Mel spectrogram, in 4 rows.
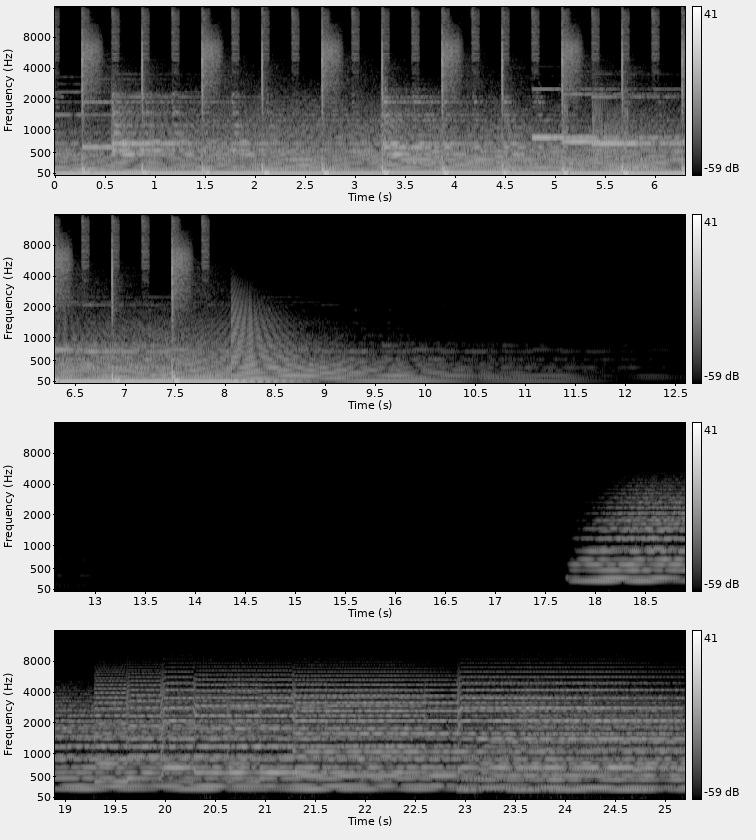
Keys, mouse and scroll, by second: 17.0 l.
